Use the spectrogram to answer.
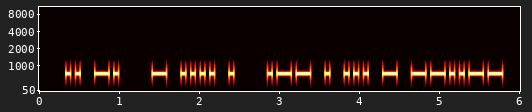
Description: Morse code, heard as a keyed tone, about 20 wpm, 700 Hz. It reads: IN THE WEST,
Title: Sentences from Top 1000 Words - Review Part 2 - 20wpm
